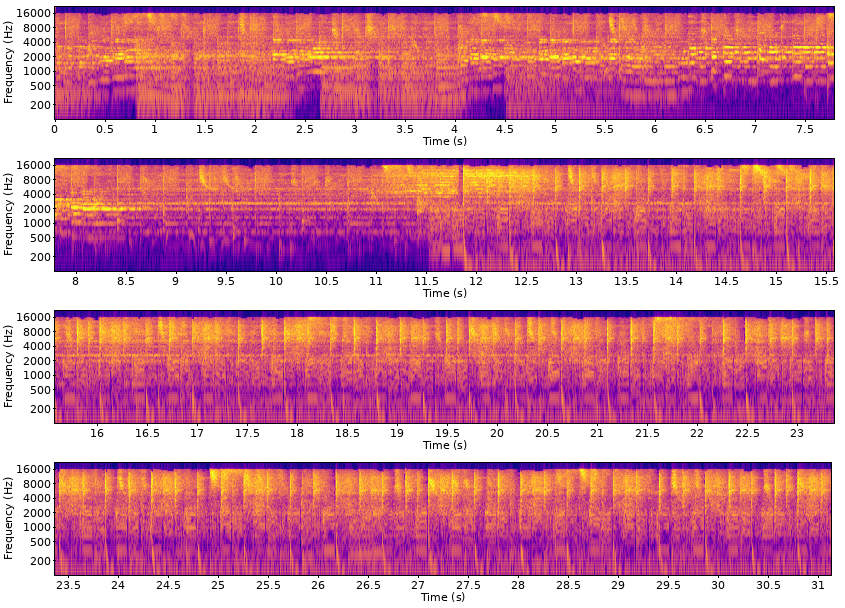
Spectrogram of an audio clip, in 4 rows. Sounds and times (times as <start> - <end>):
Music: 0.0 - 31.1.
